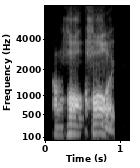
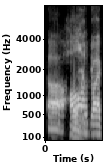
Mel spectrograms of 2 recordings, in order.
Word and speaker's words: Holyx: We got our guest, Isaac Holyx. Is that, did I pronounce it correctly? Holyx. Holyx like alcohol. It's the easiest.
